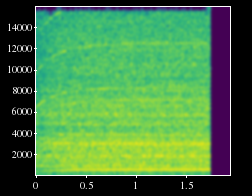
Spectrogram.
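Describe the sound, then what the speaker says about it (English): A shop vac runs loud and close while cleaning the trunk mat of a Tesla Model Y, a steady whining roar that cuts off abruptly. "you can just give it a quick shop vac"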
